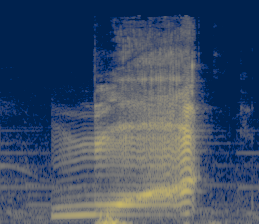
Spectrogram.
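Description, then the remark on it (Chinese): A single long, drawn-out burp from a grandson, lasting about a second, starting low and guttural, then swelling into a louder, raspy, gurgling belch before cutting off abruptly. No talking. “吐了一个长长的嗝，跟着又是一个更长的气。”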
